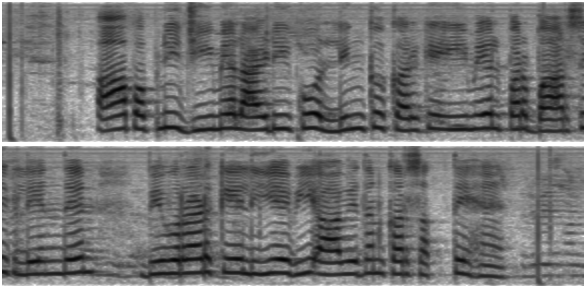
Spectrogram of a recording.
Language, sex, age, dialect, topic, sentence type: Hindi, male, 18-24, Kanauji Braj Bhasha, banking, statement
